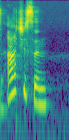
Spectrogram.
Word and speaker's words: Acheson: It's Acheson.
